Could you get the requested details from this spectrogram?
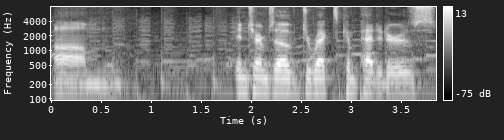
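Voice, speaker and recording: Over music in the background, a man talks with lively intonation. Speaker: video game discussion streamer. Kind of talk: casual live stream talk. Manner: fast.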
